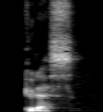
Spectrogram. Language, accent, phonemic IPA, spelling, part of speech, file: French, France, /ky.las/, culasse, noun / verb, LL-Q150 (fra)-culasse.wav
- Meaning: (noun) 1. breech, breechblock (of rifle, etc.) 2. cylinder head (of engine); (verb) first-person singular imperfect subjunctive of culer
